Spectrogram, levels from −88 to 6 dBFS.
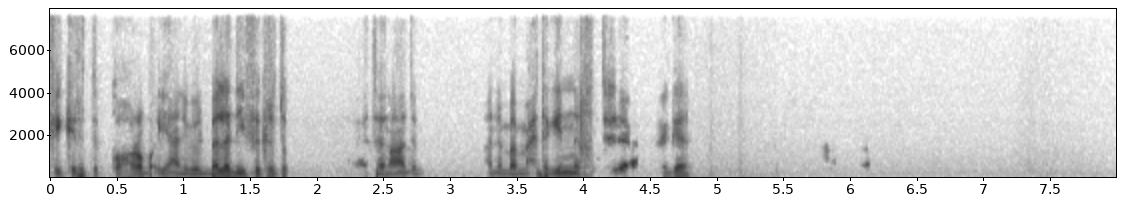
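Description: At 1.83–2.44 s, 4.13–4.68 s and 5.76–6.69 s the speech sinks by as much as about 30 to 40 dB. This is speech suppressed in double talk, likely from an echo canceller turning down both its own talker and the loudspeaker echo.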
